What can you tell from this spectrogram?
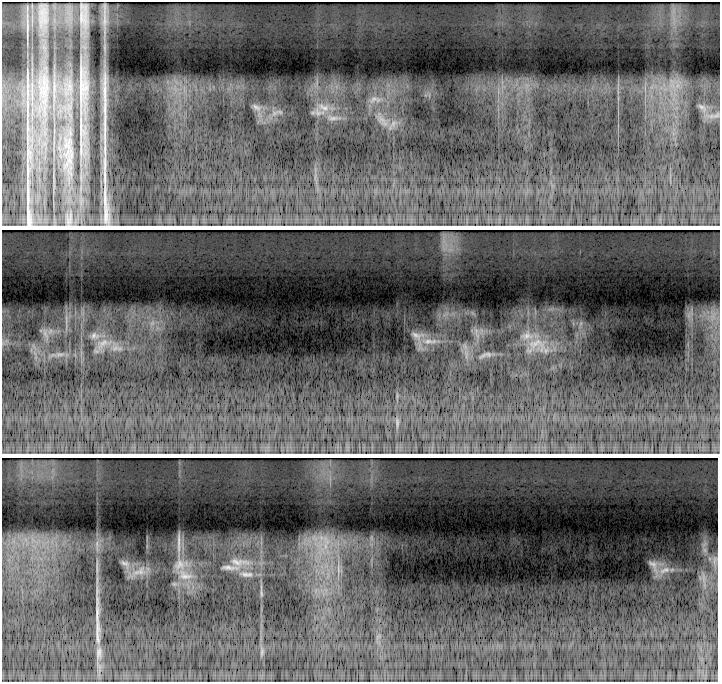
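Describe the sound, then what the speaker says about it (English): Scattered bird calls chirp faintly over a low steady rumble of wind and distant noise. "You can hear birds."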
